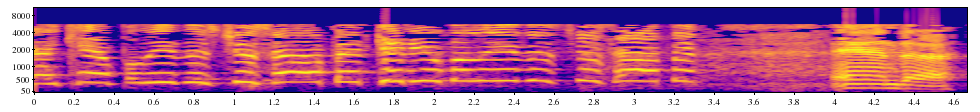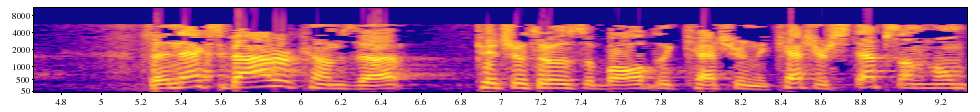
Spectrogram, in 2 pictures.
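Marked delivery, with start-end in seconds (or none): 0.0-3.4 high, thrilled disbelief; amazed crowd. Retold or imitated. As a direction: squeal it like stunned parents in the stands. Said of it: "We're like".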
